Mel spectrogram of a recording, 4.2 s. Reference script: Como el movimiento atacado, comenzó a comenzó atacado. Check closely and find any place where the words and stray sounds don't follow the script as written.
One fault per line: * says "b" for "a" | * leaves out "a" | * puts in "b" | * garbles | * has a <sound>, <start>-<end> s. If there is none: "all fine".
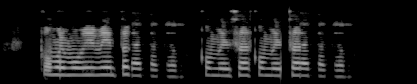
* has a dropout, 2.8-2.9 s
